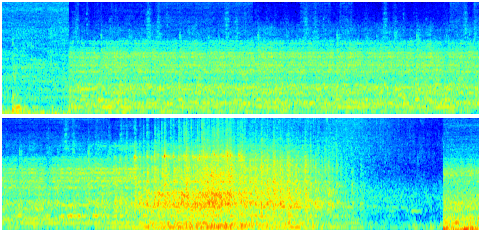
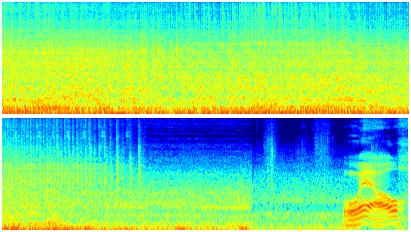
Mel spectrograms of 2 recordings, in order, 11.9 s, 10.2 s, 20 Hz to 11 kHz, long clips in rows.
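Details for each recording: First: 1960s military crane diesel, 81 original hours, long sitting, cranked with starting fluid after solenoid trouble: long steady churning crank about four beats a second, swelling briefly then dying back; not picking up fuel yet. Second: 1960s military crane diesel, 81 original hours, long sitting, after acting starved for fuel: deep, fairly steady idle rumble settling lower, no stumbling; normal idle, though a hydraulic leak remains.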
